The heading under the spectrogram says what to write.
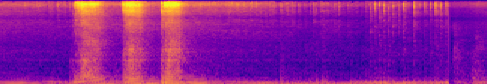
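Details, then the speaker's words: Austin-Healey Sprite after fitting a welded Flowmaster Hush Power muffler: three quick throttle blips then a steady low idle burble; deeper, smooth exhaust tone with no rasp or leak. "But so far, I'm rather liking it. It's got a little deeper tone."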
